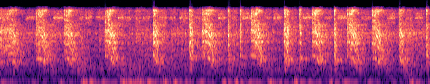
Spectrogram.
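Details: Yamaha TMAX carbureted scooter on sprayed starting fluid: uneven, stumbling firing that catches only briefly. It is struggling with fuel, from delivery or caked-up carbs that need cleaning. Fuel starvation.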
